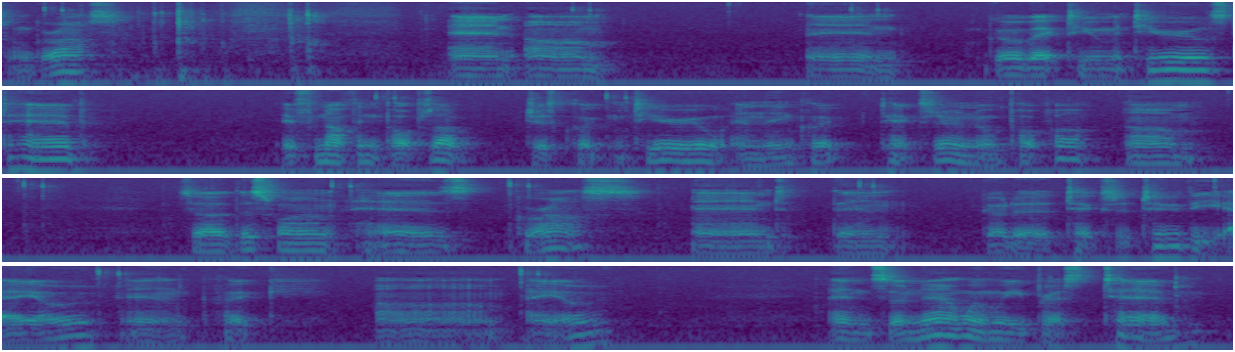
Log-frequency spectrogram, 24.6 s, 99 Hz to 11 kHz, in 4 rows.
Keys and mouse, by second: 1.0 s, 12.4-16.6 middle drag, 16.6-22.3 drag.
